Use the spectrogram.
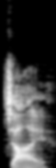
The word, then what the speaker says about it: Jai: What did you just call him? Jay, it's Jai. How dare you? I listen, I am French. I can mispronounce everything I want. It's Jai the guy. That's how you That's how he always tells me to remember his name.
